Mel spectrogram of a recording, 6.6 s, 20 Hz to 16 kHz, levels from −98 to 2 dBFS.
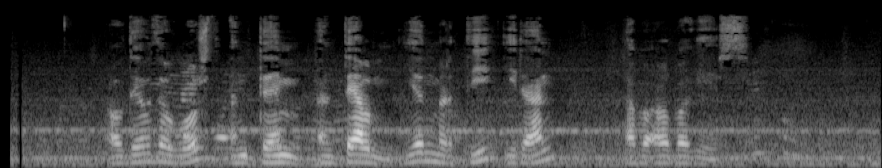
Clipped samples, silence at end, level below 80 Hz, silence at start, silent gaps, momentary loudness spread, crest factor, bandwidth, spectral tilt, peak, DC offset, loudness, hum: under 0.1%; 0 s; -66 dBFS; 0.05 s; none; 22 LU; 24 dB; 11.5 kHz; -5.5 dB/octave; -6 dBFS; under 0.1%; -29 LUFS; none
